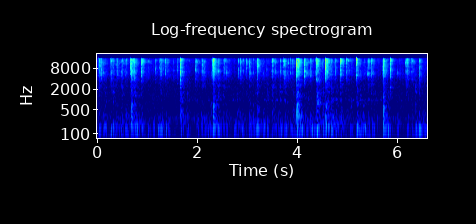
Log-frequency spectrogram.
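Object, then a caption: Aluminium keyboard with plastic keys. Fingertips type continuously on the white plastic keys of a thin aluminium wireless keyboard sitting in front of a monitor. A steady, quiet patter of soft, bright clicks is heard, with some keystrokes landing louder than others, each tap dying away quickly.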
